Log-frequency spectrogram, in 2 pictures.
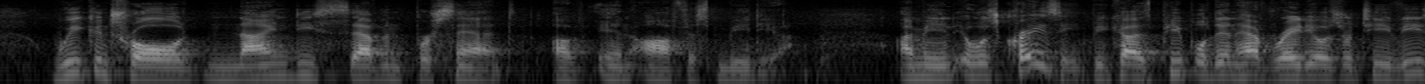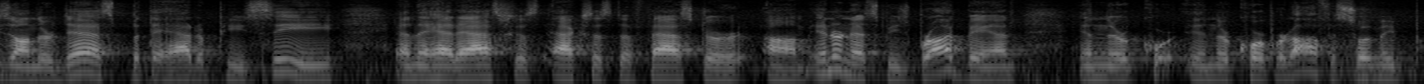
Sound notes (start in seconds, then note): none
